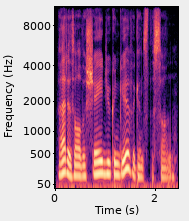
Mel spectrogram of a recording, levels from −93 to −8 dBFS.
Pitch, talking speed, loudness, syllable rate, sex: 165 Hz, 265 wpm, -16 LUFS, 5.6 syllables/s, female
